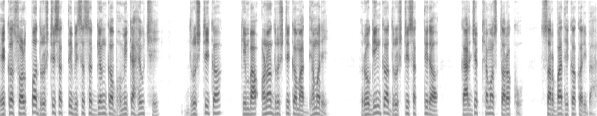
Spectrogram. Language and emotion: Odia, neutral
